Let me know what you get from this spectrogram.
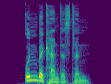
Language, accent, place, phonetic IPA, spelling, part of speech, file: German, Germany, Berlin, [ˈʊnbəkantəstn̩], unbekanntesten, adjective, De-unbekanntesten.ogg
- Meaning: 1. superlative degree of unbekannt 2. inflection of unbekannt: strong genitive masculine/neuter singular superlative degree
